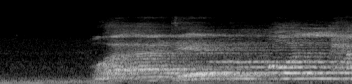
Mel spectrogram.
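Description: A man recites in a melodic chanting voice through a microphone, with echo.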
